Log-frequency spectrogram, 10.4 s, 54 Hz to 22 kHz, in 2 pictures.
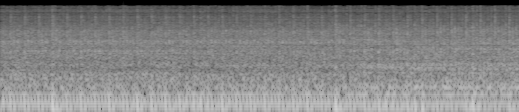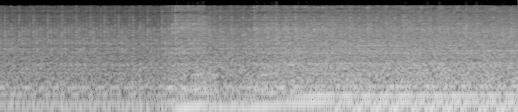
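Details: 1950 Farmall Cub four-cylinder after engine rebuild with pop-up pistons, new magneto and on-off switch: even steady putter, settling then picking up slightly near the end, no smoke; smooth healthy idle.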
